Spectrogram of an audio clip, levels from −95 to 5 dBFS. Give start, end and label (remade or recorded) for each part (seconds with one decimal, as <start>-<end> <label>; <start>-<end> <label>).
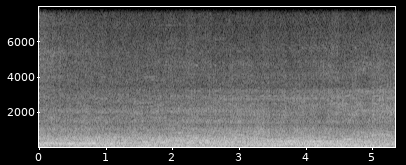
0.0-2.2 recorded; 2.2-5.3 remade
